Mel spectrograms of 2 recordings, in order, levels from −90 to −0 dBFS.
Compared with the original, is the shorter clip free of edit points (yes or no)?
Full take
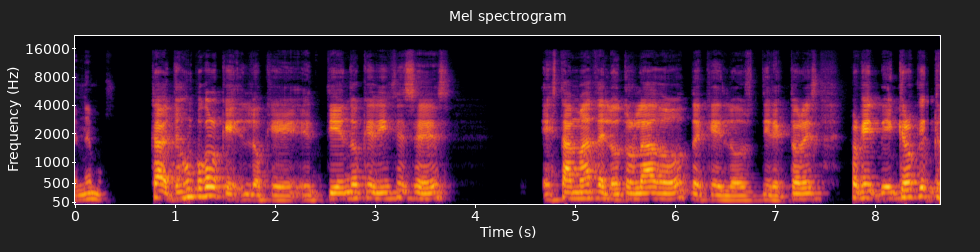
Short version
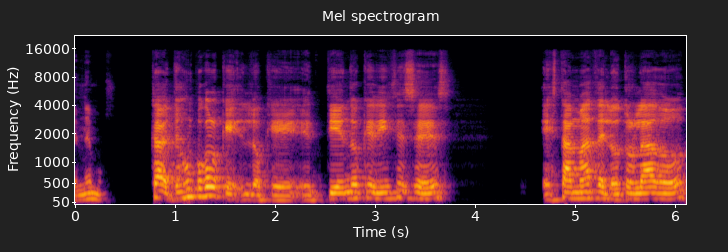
yes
